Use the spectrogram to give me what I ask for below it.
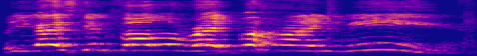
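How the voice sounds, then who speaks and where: A very high, bright female voice with a steady, forceful tone comes from a tour guide speaking at normal speed to a group underground. The hard rock walls of the cavern produce a strong echo, and the far-off mic adds faint noise.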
